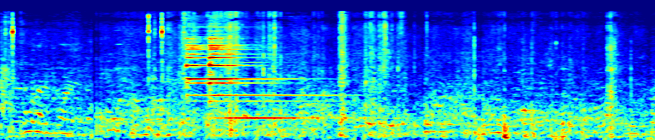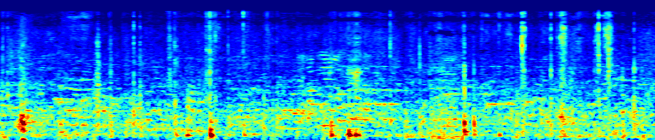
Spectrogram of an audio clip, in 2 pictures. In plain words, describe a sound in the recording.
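Packages thud softly as they are set down on a counter.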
